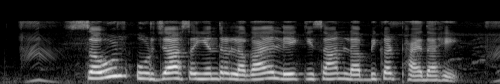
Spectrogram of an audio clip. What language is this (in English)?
Chhattisgarhi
